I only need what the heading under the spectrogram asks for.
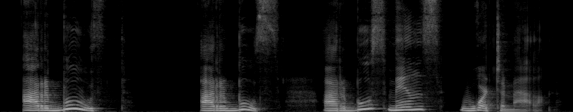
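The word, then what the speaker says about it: арбуз: adding our boots so we write letter the but pronounce it like s arbus because uh at the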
